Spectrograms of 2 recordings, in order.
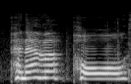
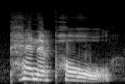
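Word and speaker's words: Penepole: It's Pennypole. Please pronounce it precisely. I thought like Pennypole. Like Penelope. Yeah, maybe it's Pennypole. Yeah, that would make sense.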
